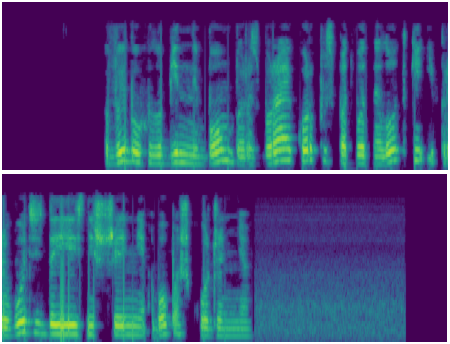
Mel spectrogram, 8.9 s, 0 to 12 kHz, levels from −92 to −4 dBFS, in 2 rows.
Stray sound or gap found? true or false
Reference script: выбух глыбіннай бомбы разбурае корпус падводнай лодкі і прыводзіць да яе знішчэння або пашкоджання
false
